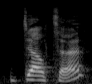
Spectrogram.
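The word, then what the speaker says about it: Δ: great sense number one that triangle is pronounced Delta and it means change in okay so that's what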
